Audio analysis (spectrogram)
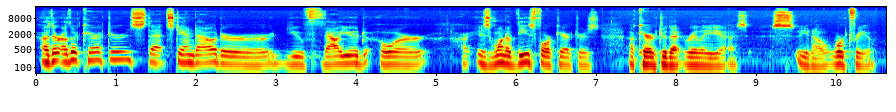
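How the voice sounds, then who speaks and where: A man hosting a casual book discussion podcast, talking in a halting way as he searches for words. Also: mid-range voice, darkish tone. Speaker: podcast host.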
